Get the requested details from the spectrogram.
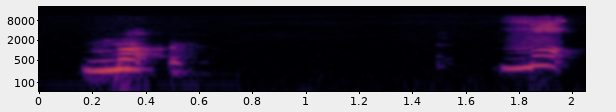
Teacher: meme with a dhamma, followed by a hamza with a sukoon on it. So when we join these two together, we produce a slight jerk sound.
